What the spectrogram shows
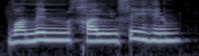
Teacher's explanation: نون سکون کے بعد خا ہے تو ہم نون کو الانگیٹ بھی نہیں کریں گے اور کلیئرلی کہیں گے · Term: رول آف اظہار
